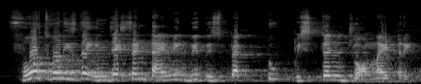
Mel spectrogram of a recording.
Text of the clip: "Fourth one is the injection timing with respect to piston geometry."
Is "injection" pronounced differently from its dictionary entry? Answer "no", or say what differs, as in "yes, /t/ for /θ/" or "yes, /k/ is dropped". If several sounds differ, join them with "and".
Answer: yes, /s/ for /ʃ/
